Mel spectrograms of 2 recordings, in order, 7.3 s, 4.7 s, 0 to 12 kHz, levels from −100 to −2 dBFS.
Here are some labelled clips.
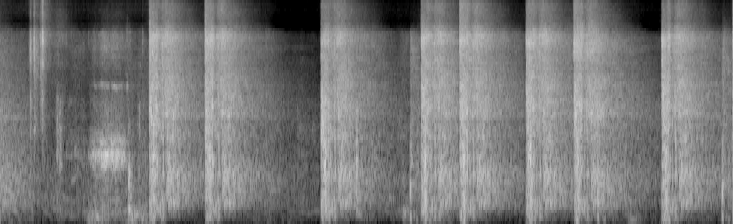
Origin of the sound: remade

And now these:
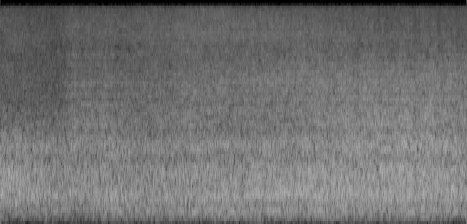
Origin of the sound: recorded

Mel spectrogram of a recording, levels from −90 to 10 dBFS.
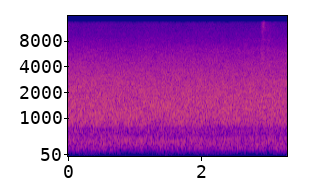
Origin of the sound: remade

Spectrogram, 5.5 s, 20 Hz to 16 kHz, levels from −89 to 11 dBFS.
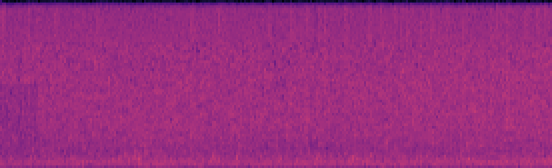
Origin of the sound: remade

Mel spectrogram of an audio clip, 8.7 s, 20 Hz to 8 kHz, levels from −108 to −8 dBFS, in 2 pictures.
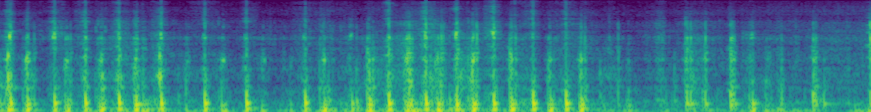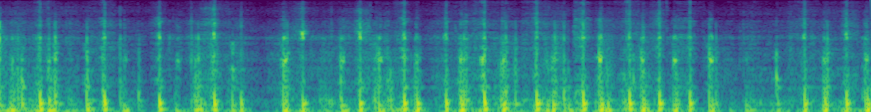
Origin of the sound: recorded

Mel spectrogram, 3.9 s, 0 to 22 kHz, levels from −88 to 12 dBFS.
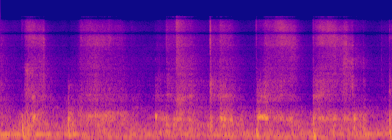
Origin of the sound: remade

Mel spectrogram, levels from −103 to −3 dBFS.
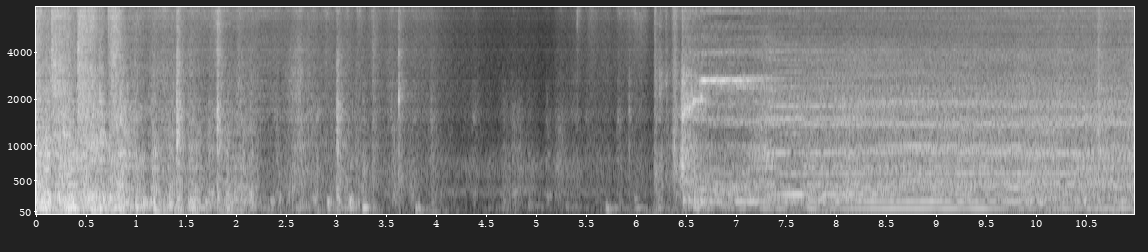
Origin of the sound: remade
